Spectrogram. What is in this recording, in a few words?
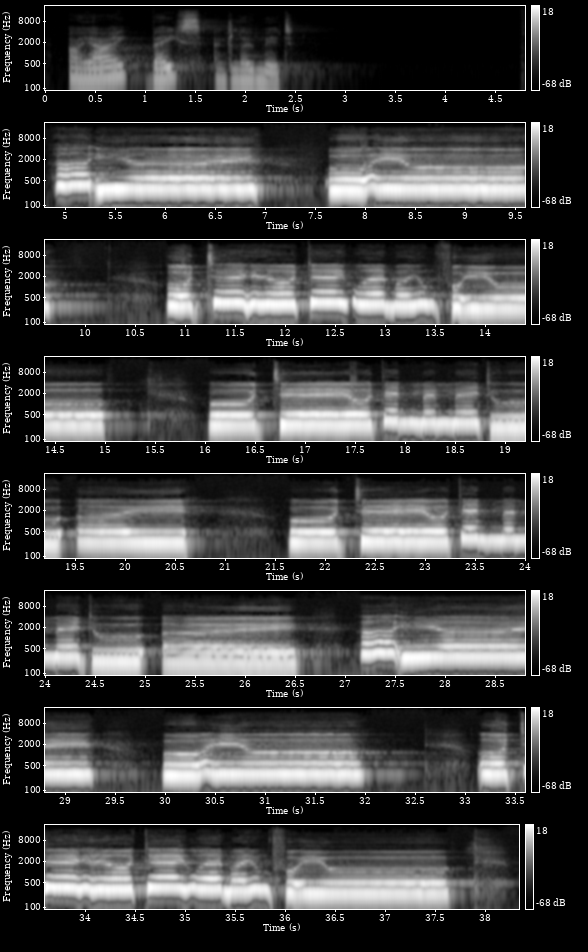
BASS LOW MID; AYE AYE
